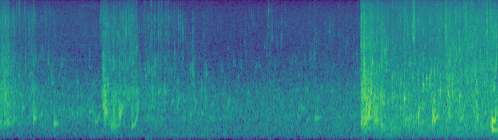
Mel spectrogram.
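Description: Water sloshes as a man's hands move through it.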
